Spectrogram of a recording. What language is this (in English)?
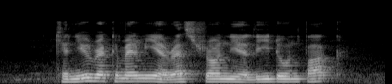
English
